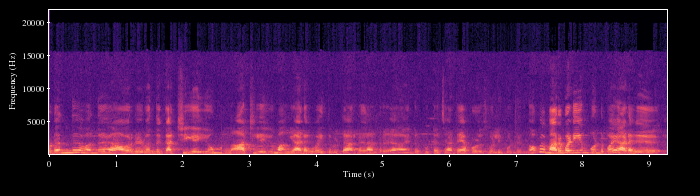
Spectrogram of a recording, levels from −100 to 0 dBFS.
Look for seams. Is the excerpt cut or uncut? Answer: cut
